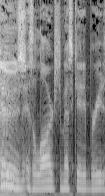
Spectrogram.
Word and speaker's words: Maine Coon: There's no way that's how you pronounce that name. – No, it is. – A Maine Coon. – It's two words. – Like a man coon. – Maine, like the state.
